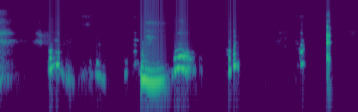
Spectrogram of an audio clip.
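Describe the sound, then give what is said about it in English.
Dogs bark in a series of short, irregular bursts, some sharp and some lower and rougher, with brief quiet gaps between them. “She's barking at the same thing my dogs are barking at, apparently.”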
